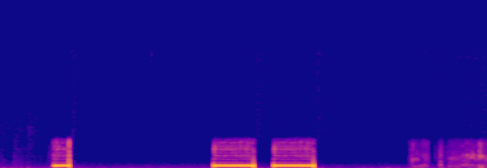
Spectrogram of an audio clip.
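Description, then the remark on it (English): A short electronic beep, then a loud double burst of a telephone ringing tone heard down the line as someone phones again, followed by soft rustling, like a handset being handled. “I'm going to phone again.”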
